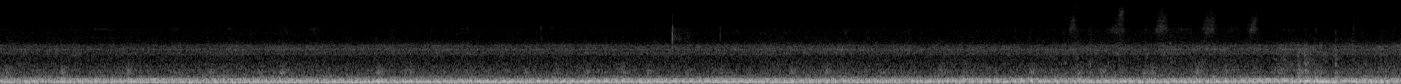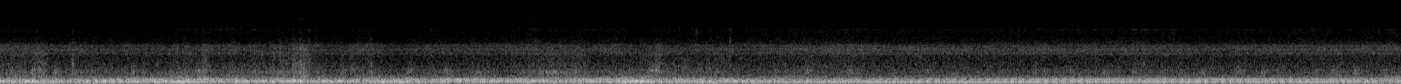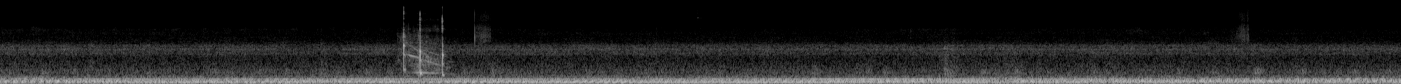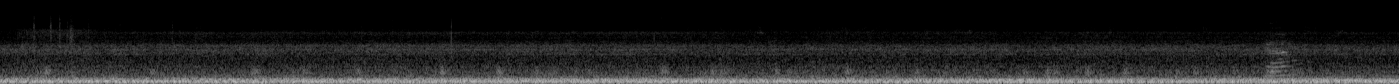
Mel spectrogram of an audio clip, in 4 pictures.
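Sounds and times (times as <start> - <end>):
train rumble and hum: 0.0 - 56.0
sharp click: 32.0 - 32.9.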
